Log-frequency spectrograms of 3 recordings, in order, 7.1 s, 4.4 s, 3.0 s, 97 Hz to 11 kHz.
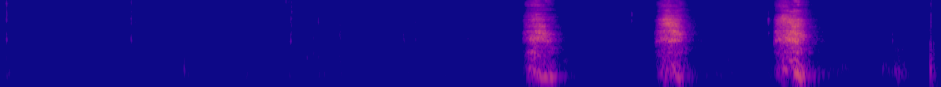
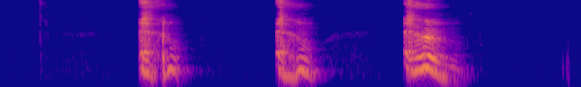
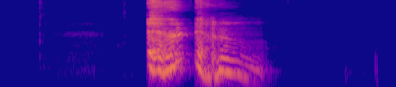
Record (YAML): exhalation_length: 7.1 s
exhalation_amplitude: 3715
exhalation_signal_mean_std_ratio: 0.22
three_cough_length: 4.4 s
three_cough_amplitude: 8854
three_cough_signal_mean_std_ratio: 0.3
cough_length: 3.0 s
cough_amplitude: 8139
cough_signal_mean_std_ratio: 0.33
survey_phase: beta (2021-08-13 to 2022-03-07)
age: 45-64
gender: Female
wearing_mask: 'No'
symptom_cough_any: true
smoker_status: Current smoker (11 or more cigarettes per day)
respiratory_condition_asthma: false
respiratory_condition_other: false
recruitment_source: REACT
submission_delay: 1 day
covid_test_result: Negative
covid_test_method: RT-qPCR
